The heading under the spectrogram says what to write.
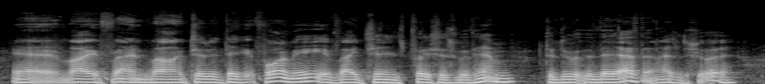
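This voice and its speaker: At a fairly slow pace, a man talks in a fairly low, dark, mellow voice with ordinary pitch variation. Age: 70s. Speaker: war veteran. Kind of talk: interview answer.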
